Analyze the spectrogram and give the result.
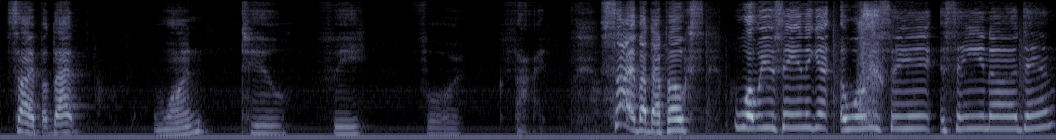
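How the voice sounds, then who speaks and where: A man's voice: extremely high pitch, moderate pace, hardly any pauses, fairly bright tone, a little hiss or hum. A man co-hosting a casual tech podcast, reading specs with many fillers and restarts in a laid-back way. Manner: laid-back, swears mildly. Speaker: podcast co-host. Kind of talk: casual chat.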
